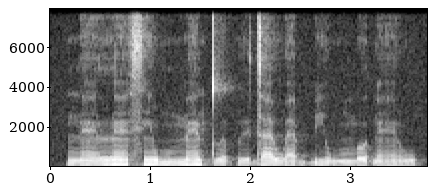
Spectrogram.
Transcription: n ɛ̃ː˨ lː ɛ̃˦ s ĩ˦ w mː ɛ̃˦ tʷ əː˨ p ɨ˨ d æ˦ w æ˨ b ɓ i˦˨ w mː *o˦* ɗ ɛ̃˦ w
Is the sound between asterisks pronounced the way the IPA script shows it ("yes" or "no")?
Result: yes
